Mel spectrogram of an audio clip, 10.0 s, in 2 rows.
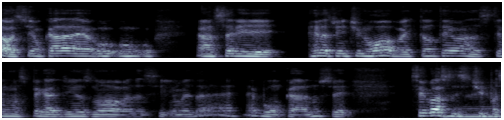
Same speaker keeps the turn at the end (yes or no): yes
